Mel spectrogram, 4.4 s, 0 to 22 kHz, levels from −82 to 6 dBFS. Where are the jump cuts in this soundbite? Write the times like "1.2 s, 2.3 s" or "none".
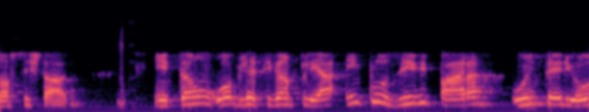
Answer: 1.0 s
